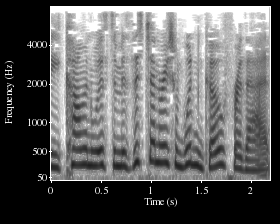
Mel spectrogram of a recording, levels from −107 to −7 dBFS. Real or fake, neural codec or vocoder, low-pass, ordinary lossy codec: fake; autoencoder, 48 kHz, 128 numbers a frame, DAC-VAE, trained on Japanese speech; 7.2 kHz; MP3, 32 kbps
